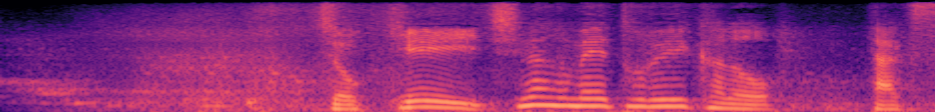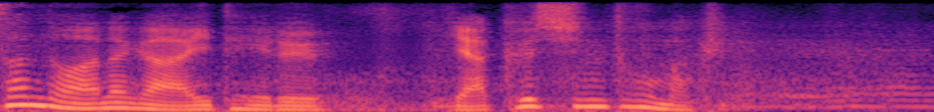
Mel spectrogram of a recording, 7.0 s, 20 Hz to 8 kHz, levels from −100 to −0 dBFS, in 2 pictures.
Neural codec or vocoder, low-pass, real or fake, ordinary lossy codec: codec, 24 kHz, 0.5 kbps, DualCodec; 7.2 kHz; fake; none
